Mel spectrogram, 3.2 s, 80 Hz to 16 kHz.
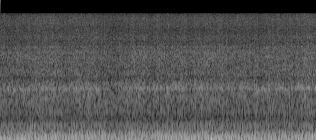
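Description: A Kawasaki Z900RS motorcycle engine drones steadily while riding, a constant low rumble blended with wind noise and no clear changes in revs.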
